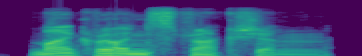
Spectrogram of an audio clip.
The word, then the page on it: microinstruction: British English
